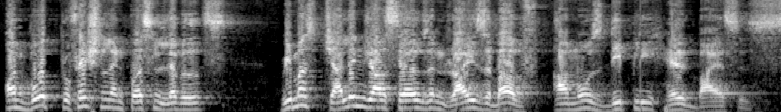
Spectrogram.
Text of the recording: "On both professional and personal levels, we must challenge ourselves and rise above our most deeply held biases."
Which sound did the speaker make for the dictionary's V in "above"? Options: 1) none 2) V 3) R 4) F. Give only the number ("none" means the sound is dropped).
2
